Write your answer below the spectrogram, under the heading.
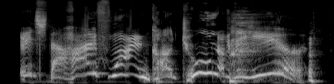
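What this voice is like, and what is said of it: Obnoxious Birdie character voice. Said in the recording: “Says Birdie in her obnoxious fucking voice.”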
